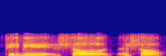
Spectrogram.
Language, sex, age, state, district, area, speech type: Urdu, male, 18-30, Bihar, Purnia, rural, conversation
